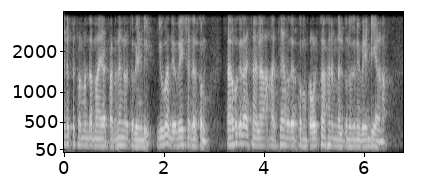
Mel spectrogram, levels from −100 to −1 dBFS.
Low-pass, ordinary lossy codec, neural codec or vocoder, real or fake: 3.6 kHz; none; codec, 44.1 kHz, 2.6 kbps, DAC; fake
